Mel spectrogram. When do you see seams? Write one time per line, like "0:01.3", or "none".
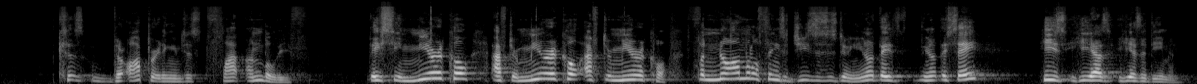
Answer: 0:03.7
